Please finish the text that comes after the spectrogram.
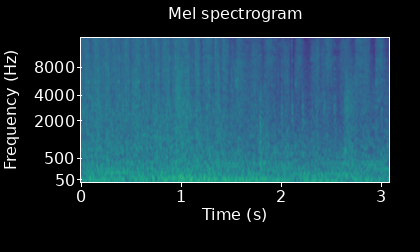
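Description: Rapid SMG fire in Destiny 2 during a solo Master Nightfall on The Glassway, a dense continuous burst of shots holding steady and loud for the whole stretch with no talk over it.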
